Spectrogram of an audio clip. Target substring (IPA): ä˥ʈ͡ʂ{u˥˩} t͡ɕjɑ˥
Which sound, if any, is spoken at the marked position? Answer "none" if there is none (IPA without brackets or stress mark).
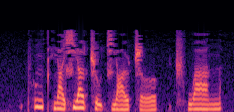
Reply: ṵ˨˩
